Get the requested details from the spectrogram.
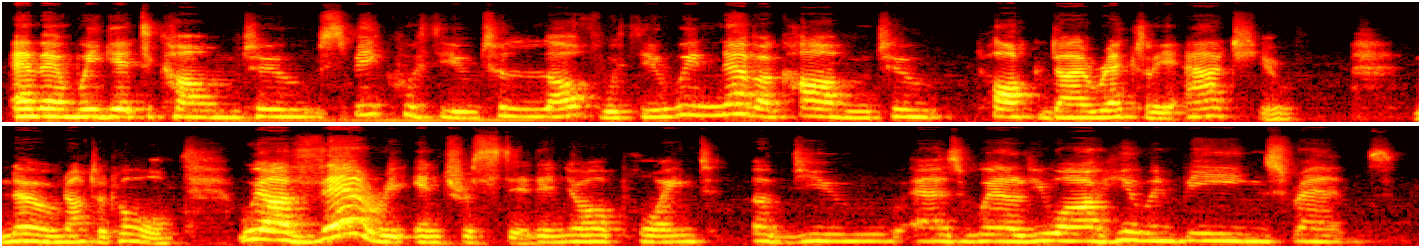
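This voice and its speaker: A woman speaking as a seance medium in trance, voicing a loving, serene spirit collective with solemn, deliberate phrasing and dramatic pauses. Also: medium pitch, fairly bright tone, husky. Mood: welcoming, delighted.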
